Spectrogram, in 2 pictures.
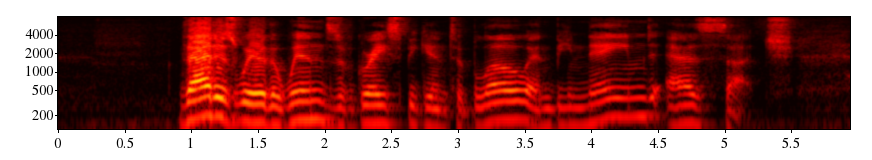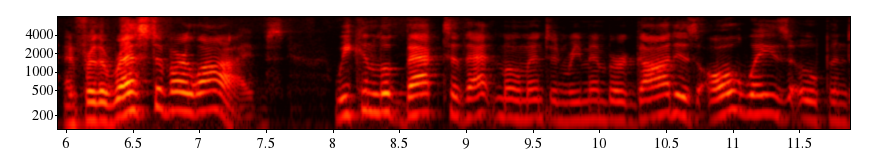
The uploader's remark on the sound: on the Second Sunday in Lent at Epiphany Lutheran Church in Richmond, VA.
